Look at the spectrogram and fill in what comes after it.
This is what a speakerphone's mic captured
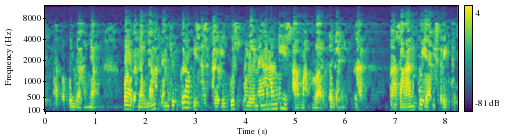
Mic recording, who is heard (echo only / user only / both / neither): echo only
